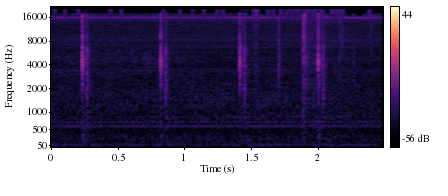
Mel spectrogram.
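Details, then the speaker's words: Chinese diesel air heater on old controller during pre-warm-up: sharp, even ticks about every 0.6 seconds over quiet room hum as the dosing pump pulses, tiny air bubbles moving in the fuel line; normal fuel pump ticking. "If you can hear it, it's the pre-warm-up's going. Right, straight away it's pumped a couple of air bubbles, only tiny ones."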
